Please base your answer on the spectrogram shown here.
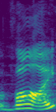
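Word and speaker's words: Vay: But tonight, the first game we're looking at is called Vai. It's spelt Vei, V-A-Y.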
